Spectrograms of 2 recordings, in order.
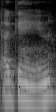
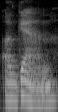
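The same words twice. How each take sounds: First: "again" with a long A, like gain; "again" ending in an ay diphthong; British-style pronunciation. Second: "again" with a short eh, like gen; slow, softer "again" with an open eh vowel; American pronunciation. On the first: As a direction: say "again" to rhyme with rain. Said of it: "We don't say again". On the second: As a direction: say "again" slowly, rhyming with then. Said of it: "we have the eh". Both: Shown as a demonstration.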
